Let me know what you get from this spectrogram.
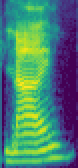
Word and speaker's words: Knime: I'm gonna say Knime. I'm going to pronounce it like it's knife because it's K-N-I-M-E.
